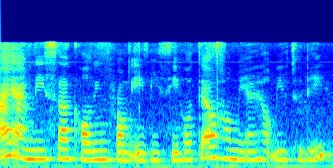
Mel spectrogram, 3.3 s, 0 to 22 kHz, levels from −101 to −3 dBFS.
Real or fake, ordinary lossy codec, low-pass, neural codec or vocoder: real; none; none; none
